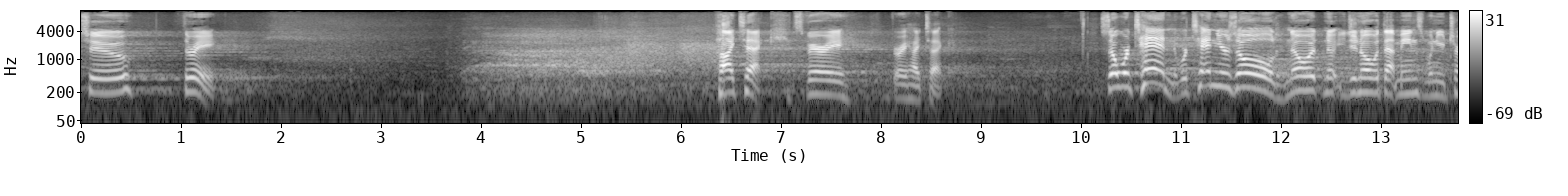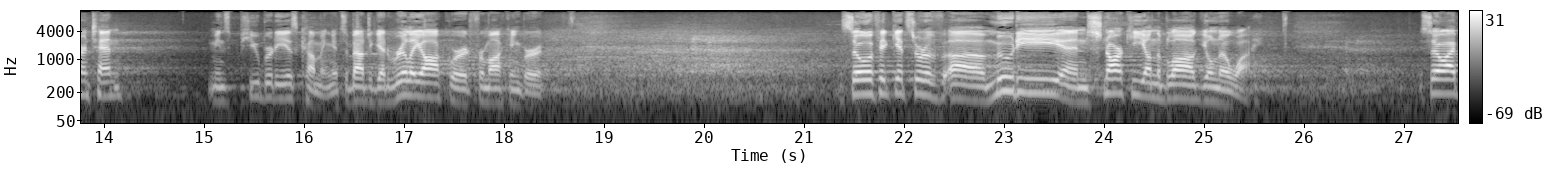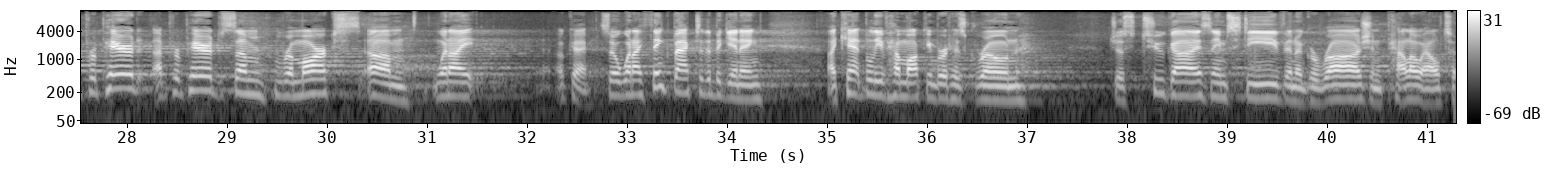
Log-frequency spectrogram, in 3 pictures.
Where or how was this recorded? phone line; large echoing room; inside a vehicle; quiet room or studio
large echoing room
